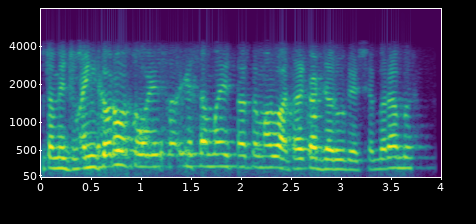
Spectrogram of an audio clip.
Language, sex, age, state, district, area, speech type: Gujarati, male, 45-60, Gujarat, Mehsana, rural, conversation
